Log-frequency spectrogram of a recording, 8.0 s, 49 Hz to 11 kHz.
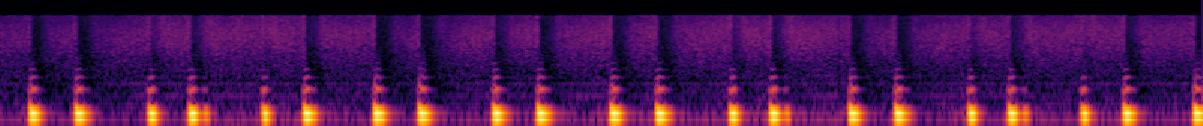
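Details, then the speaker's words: Normal heart sounds: steady paired lub-dub beats at about 75 a minute, S1 from mitral valve closure and S2 from aortic valve closure, with systole between S1 and S2. "closure of the heart valves creates a pair of audible heart sounds the first sound s1 arises from closure of the mitral valve"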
